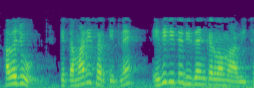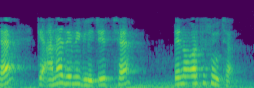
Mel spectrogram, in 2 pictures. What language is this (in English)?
Gujarati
